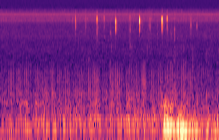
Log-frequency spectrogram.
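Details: Adopted ginger kitten indoors among siblings settling for a nap after lunch: a soft, low continuous purring rumble, louder toward the end, with faint high ticking sounds above.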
